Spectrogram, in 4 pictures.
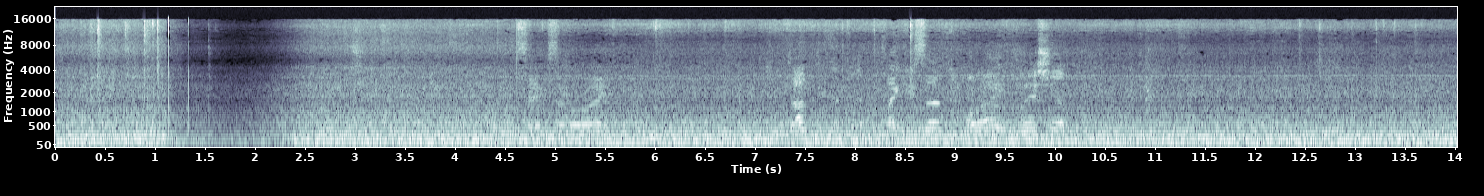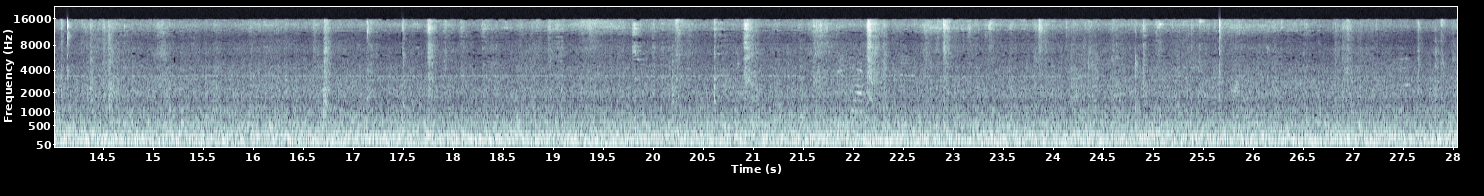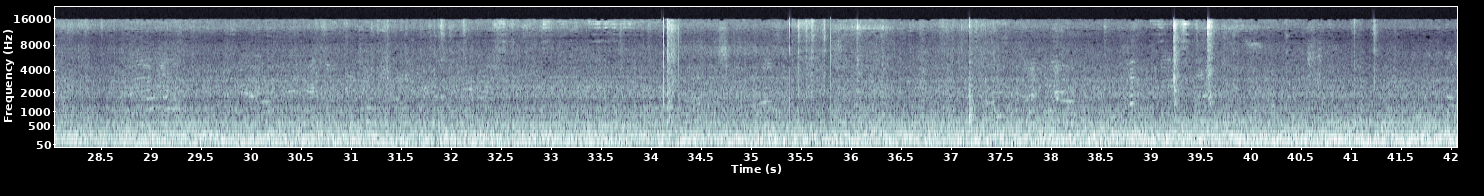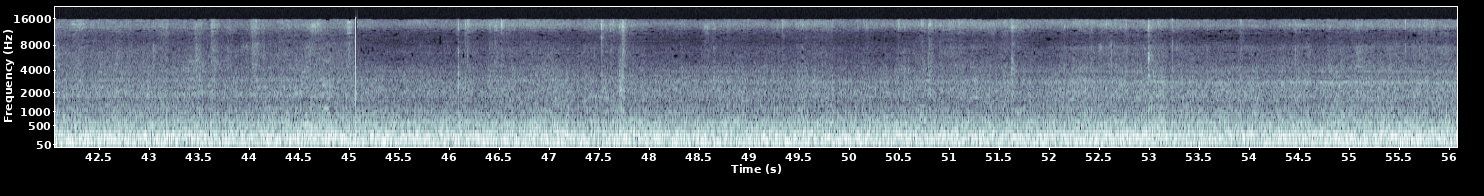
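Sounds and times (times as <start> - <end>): airliner cabin engine rumble: 0.0 - 56.0.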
